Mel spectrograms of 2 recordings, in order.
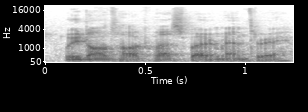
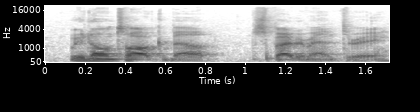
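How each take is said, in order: First: Even softer hushed warning; whisper-quiet, faster, like a secret; barely audible. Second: Low, hushed warning. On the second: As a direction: drop to a solemn near-murmur. Grave hush, quoting line. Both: Acted.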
